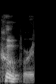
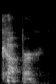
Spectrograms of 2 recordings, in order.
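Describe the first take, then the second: First: The first vowel is a long 'oo' sound. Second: The first vowel is a short 'uh' sound. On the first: The speaker calls it wrong. "it's not Cooper" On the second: The speaker calls it right. "it's Cupper. That's what they call him, Cupper. That's the uh, the Southern accent"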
